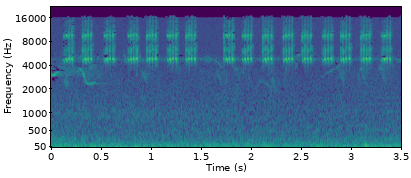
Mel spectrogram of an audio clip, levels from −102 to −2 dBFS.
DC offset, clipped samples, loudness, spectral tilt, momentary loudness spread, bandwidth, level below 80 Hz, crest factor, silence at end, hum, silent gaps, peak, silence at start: under 0.1%; under 0.1%; -29 LUFS; 0.5 dB/octave; 2 LU; 17 kHz; -48 dBFS; 18 dB; 0 s; none; none; -16 dBFS; 0 s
